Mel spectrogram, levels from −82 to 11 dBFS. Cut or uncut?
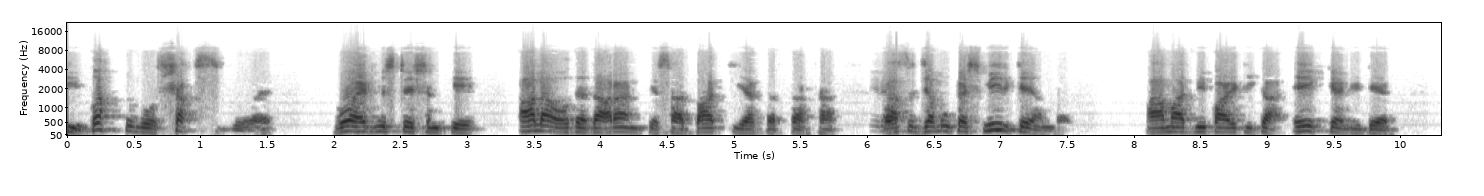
cut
